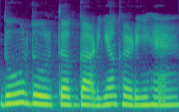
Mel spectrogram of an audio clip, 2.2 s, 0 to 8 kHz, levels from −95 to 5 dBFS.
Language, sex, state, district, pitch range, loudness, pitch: Hindi, female, Bihar, Gaya, 205-225 Hz, -13 LUFS, 215 Hz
